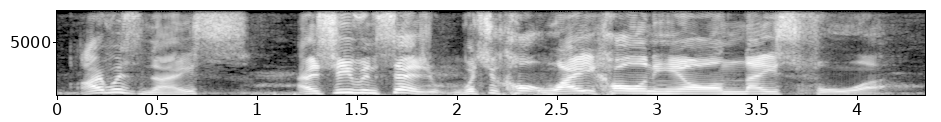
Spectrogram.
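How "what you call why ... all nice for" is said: put-on New York accent. Recalling a phone call with an ex-spouse, in a Staten Island accent. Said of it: "That fucking Staten Island accent".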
